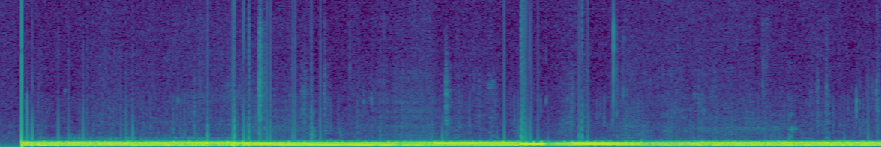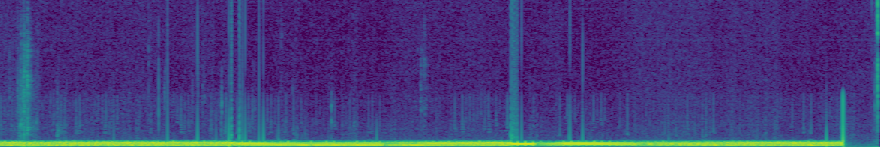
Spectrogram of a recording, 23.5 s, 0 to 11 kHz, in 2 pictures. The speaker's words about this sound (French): Ça, c'était une baleine bleue du sud du Pacifique, et l'enregistrement a été accéléré 10 fois pour qu'on entende quelque chose, parce que les baleines chantent entre 12 et 25 Hz, alors que les humains n'entendent qu'à partir de 20 Hz.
